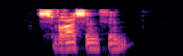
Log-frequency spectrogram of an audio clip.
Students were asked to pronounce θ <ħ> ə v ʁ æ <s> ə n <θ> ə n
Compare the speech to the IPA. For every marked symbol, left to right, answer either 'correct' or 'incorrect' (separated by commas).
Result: incorrect, correct, correct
